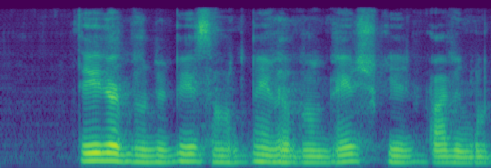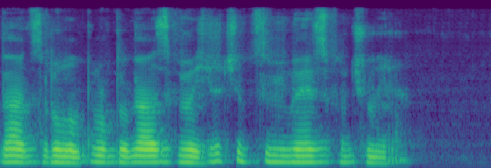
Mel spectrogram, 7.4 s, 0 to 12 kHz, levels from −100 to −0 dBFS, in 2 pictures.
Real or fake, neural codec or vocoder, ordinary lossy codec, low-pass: fake; autoencoder, 22.05 kHz, a latent of 192 numbers a frame, VITS, trained on one speaker; none; 9.9 kHz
